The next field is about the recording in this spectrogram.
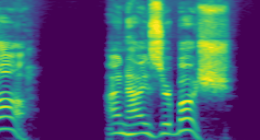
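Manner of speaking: high-pitched, horrible, bad Irish accent. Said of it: "My horrible Irish accent".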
